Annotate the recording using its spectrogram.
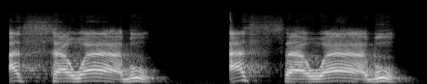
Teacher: Dilebur alif lam melebur ke huruf tha. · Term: huruf syamsiyah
